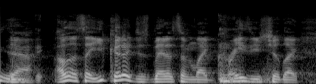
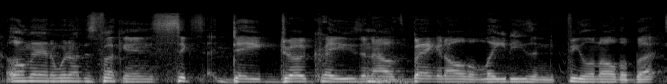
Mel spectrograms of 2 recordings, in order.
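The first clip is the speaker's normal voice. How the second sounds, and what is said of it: Imitates another person's voice. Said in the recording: “my impression of BK on drugs”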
